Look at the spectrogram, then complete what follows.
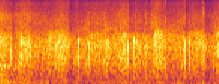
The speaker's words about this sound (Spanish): Bendito sea Dios. Un fuerte aplauso al Señor, dale. Gracias.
